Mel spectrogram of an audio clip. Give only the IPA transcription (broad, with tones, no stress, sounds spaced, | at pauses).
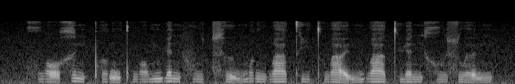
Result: x w ɔ̰˨˩ x ə˥˩ n pʰ ɤ̰˨˩ ŋ pʰ w ɔ˧˥ m ɥ ɛ˥˩ n f u˧˥ t͡sʰ ɹ̩˨˩ m ɤ˥˩ ŋ w ä˥ t̪ʰ i˧˥ t̪ʰ w a̰˨˩ ɪ̯ m w ä˥˧ t̪ʰ ɥ ɛ˥˩ n x u˧˥ s w ə̰˨˩˦ n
